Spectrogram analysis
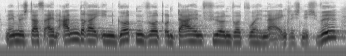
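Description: A woman giving a personal devotional sermon, speaking conversationally and often tagging "ne" onto her sentences. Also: fairly even intonation. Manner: conversational, often adds tag question "ne"; slows and lowers voice for quiet reflective passages.

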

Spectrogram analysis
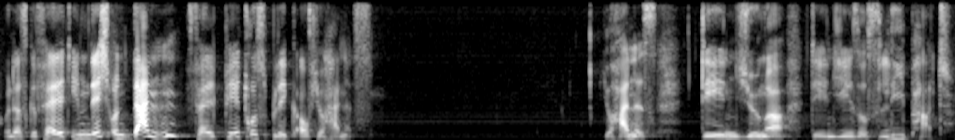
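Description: A woman giving a personal devotional sermon, speaking conversationally and often tagging "ne" onto her sentences. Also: animated. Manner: conversational, often adds tag question "ne"; slows and lowers voice for quiet reflective passages.

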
